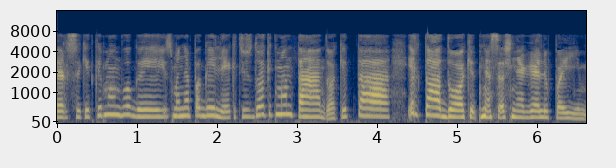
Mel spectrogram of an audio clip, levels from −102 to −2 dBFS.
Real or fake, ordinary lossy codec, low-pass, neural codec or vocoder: real; AAC, 48 kbps; 7.2 kHz; none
